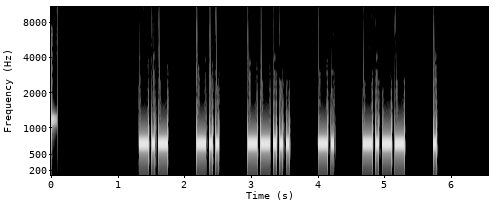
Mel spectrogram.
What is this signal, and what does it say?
Morse code, heard as a keyed tone, about 25 wpm, spaced as for 14 wpm, 700 Hz. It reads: KD7NYE
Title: USA Call Signs - 3x Character Spacing - 25wpm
